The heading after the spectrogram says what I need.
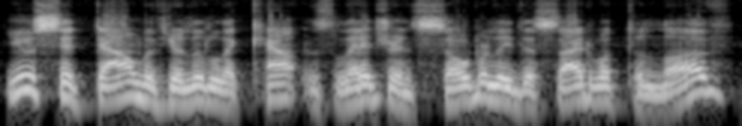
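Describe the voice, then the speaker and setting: A man's voice: mid-range voice, expressive, fairly quick, fairly bright tone, no echo. Audiobook role: man as jaded American spy, dismissive, sardonic, needling, dry close sound. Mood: challenging, sardonic. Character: weary, sardonic American male field agent.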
